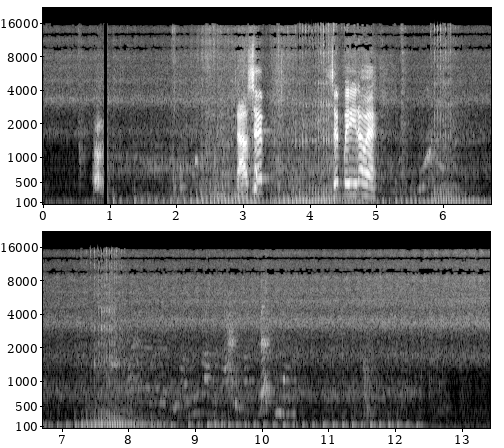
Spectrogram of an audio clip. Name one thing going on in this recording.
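A motorbike engine idles with a low, steady putter.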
